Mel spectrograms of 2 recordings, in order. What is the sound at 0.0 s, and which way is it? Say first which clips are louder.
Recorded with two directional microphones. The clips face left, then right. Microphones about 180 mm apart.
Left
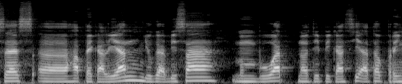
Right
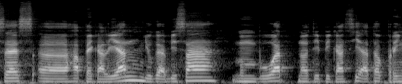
Speech: left 3 dB; 40° left (ahead or behind).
